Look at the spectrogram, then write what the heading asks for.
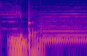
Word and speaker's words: Ib: don't lose it oh so the name is Eve because it's like Eve e-b-e but it's what the Japanese pronunciation so it's IBU instead and so let's call that way all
